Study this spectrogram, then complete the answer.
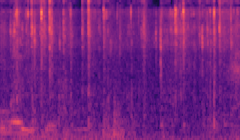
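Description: Lovatt tippler pigeon hens cooing close by, soft murmuring calls running through a steady low rumble of background noise.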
